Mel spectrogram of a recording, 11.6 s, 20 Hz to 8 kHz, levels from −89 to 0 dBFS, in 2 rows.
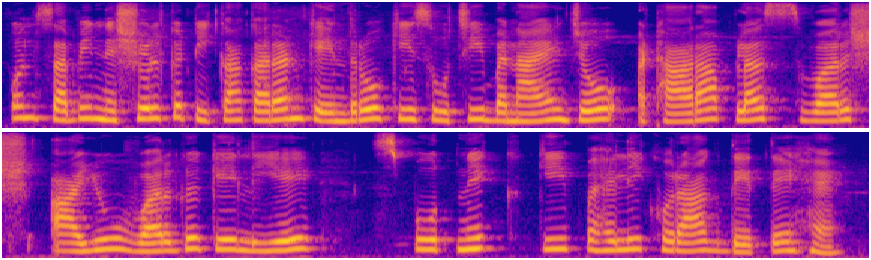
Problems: constant background noise, low volume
